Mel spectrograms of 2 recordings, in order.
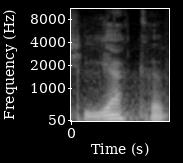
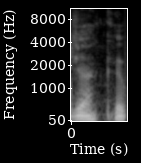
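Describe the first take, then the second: First: The name starts with a Y sound. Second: The name starts with an English J sound. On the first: The speaker calls it right. "it's a silent J" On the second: The speaker calls it wrong. "it's not Jakob"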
